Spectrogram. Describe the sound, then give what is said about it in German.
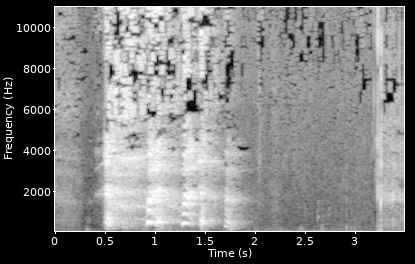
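A loud fit of coughing: four or so harsh, rapid coughs in a cluster, then a pause and one final short cough near the end. No talking. “Ich muss ganz kurz ganz laut husten, warte.”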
